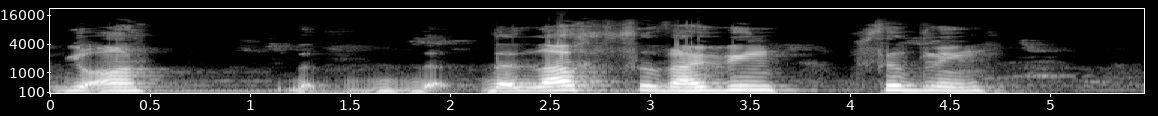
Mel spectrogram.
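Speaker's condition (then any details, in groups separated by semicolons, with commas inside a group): Spastic cerebral palsy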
